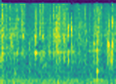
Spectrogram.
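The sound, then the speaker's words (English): A little water being poured into a small plastic bottle, heard as a quiet stream of soft splashing and gurgling bursts. It carries on steadily for the whole moment with no one talking. “Now, we all know that if I put a little bit of water in the bottle, we expect the note to go up. So, gluck, gluck, gluck.”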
